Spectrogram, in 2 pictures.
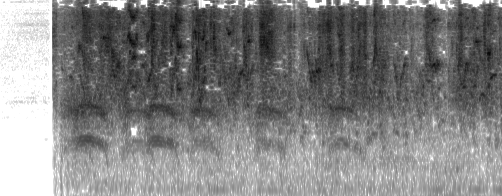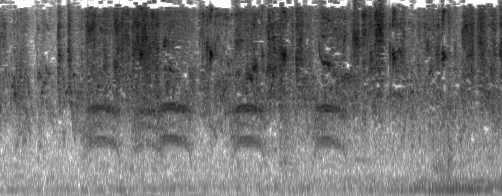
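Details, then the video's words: Rosy-faced lovebirds chirping loudly and without pause, harsh high chatter with arched, repeated squeaky notes recurring roughly every half second through the stretch. "Rosy Faced Lovebird Chirping Sounds"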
